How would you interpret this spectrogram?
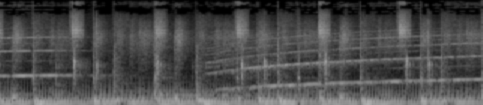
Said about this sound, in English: Now give me a siren. Just give me a siren. I don't care, find me a siren. I want a siren.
